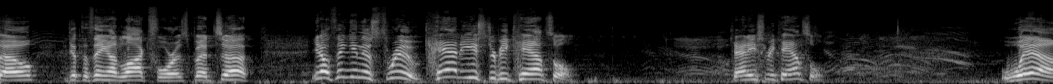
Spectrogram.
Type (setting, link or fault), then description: setting, outdoors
